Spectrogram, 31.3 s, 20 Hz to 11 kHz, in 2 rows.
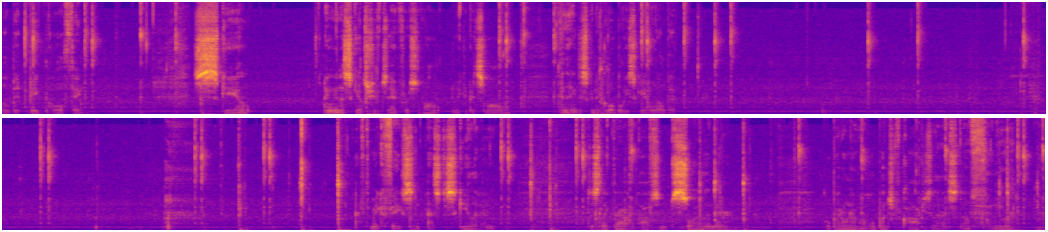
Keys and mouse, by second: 1.2-6.5 drag, 3.0 s, 8.9 s, 10.2-15.0 drag, 19.1 Tab, 20.1 a, 20.6 f, 23.6 a, 23.9 Tab, 24.5 a, 26.3 alt+h, 26.7 a, 30.7 ctrl+s.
